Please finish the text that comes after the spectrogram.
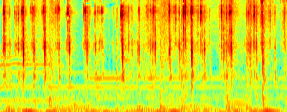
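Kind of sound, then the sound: household object, computer keyboard typing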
